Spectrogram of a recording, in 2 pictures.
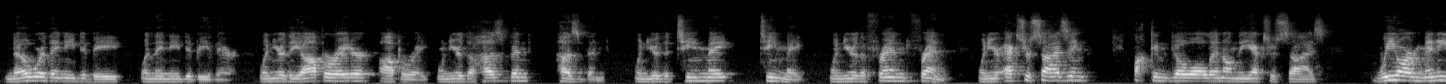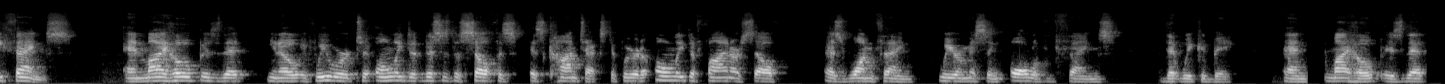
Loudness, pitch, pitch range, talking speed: -17 LUFS, 150 Hz, 135-165 Hz, 190 wpm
